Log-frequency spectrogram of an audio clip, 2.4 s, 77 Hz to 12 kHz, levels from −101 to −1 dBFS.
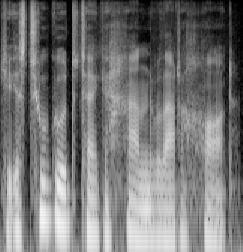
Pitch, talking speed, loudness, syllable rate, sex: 105 Hz, 270 wpm, -18 LUFS, 5.3 syllables/s, male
